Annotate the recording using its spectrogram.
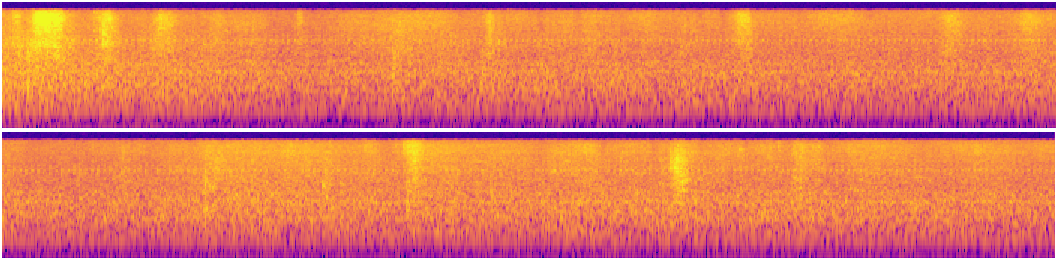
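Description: A cloth wipes across a whiteboard.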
